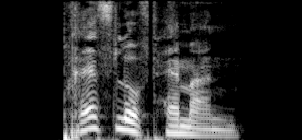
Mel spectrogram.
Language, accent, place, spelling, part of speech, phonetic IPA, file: German, Germany, Berlin, Presslufthämmern, noun, [ˈpʁɛslʊftˌhɛmɐn], De-Presslufthämmern.ogg
- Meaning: dative plural of Presslufthammer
